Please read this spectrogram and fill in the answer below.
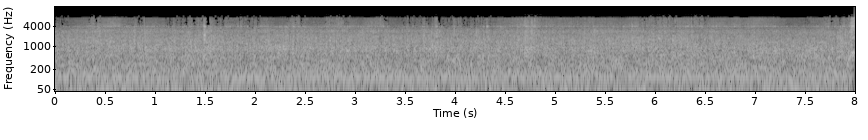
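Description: Steady wind rushing over the microphone on the open deck of a ship under way, over a constant low rumble of the vessel's engines and churning wake.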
